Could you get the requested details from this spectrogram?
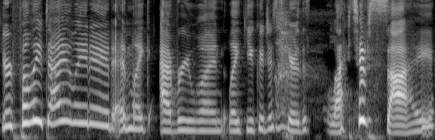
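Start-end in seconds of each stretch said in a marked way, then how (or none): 0.0-1.1 thrilled, excited voice pitched very high. Telling of her labour, quoting the midwife's news: imitating excited midwife. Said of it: "My midwife very excitedly said".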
